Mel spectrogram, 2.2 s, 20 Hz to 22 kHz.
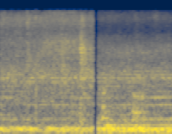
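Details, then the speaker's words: Restaurant drain after K1500 machine punched through a severe blockage: rushing water with steady bubbling gurgle as levels drop; drain flowing but still partly blocked, needs jetting clean. "All right. So, you hear that gurgling noise? That is a sign of a drain blockage."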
